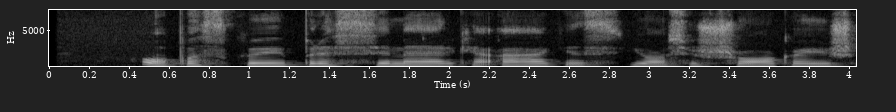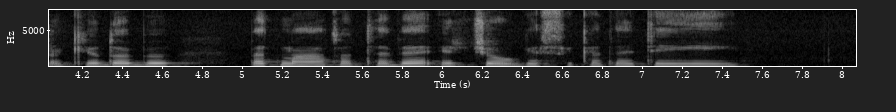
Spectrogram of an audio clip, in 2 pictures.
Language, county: Lithuanian, Šiauliai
